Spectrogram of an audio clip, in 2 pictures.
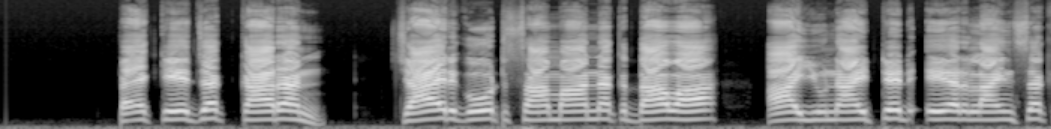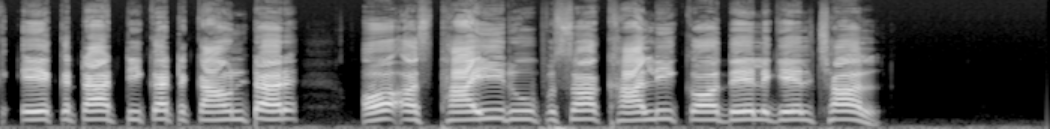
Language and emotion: Maithili, neutral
